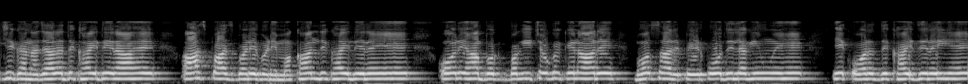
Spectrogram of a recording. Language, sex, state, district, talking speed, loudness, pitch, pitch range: Hindi, male, Bihar, Jahanabad, 190 wpm, -13 LUFS, 260 Hz, 255-265 Hz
